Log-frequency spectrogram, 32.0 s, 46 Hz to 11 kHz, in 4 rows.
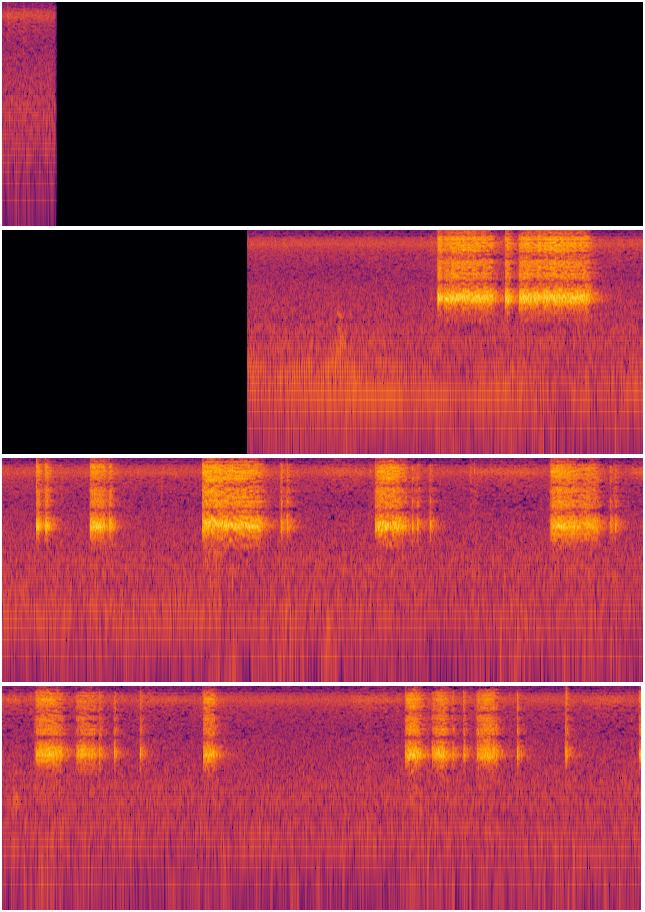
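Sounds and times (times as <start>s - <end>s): fishing reel ratchet clicking: 13.5s - 15.6s, 16.5s - 17.5s, 18.6s - 19.7s, 20.7s - 21.5s, 22.9s - 23.8s, 24.4s - 26.0s, 29.1s - 31.3s.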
